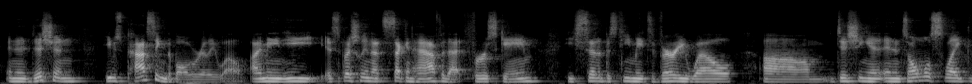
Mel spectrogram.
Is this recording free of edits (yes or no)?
yes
